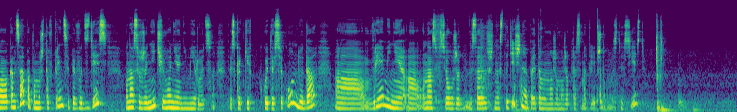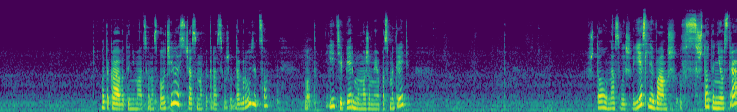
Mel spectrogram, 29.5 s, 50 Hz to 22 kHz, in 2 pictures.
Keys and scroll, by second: 13.2 space.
